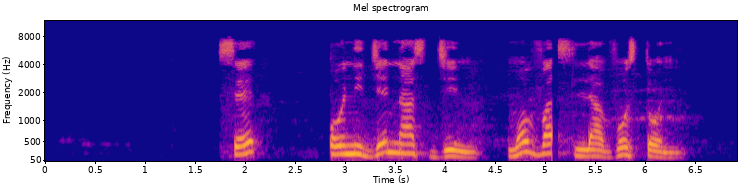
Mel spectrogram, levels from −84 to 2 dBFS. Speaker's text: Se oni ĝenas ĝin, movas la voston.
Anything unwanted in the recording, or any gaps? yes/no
yes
